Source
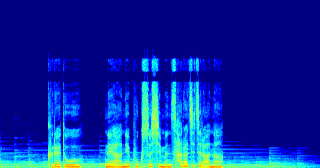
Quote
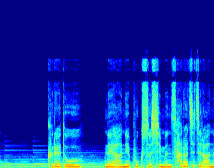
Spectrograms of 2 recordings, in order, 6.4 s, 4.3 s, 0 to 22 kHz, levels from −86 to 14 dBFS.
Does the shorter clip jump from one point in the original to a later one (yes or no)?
no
